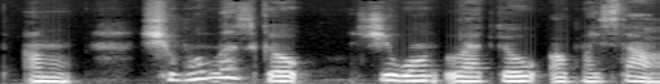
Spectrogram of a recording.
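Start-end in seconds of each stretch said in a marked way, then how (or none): none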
